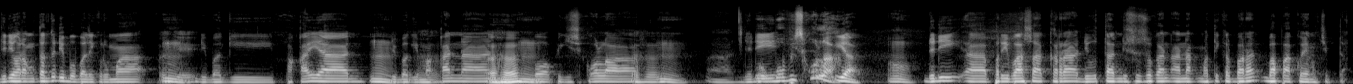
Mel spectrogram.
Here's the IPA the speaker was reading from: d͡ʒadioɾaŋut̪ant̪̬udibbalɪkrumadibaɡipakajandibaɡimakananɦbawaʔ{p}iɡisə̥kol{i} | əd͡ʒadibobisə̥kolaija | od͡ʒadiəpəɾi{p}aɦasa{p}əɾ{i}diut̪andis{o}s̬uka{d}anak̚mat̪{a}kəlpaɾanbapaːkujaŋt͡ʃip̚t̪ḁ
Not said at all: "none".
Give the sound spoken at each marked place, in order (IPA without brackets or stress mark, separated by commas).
p, a, b, k, a, u, n, i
